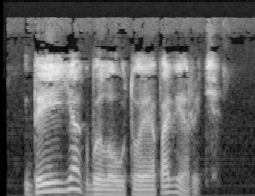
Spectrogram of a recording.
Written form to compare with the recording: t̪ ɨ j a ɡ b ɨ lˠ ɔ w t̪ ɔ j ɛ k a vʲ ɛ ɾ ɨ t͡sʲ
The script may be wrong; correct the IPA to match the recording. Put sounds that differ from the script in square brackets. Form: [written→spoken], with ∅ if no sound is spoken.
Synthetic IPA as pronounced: [t̪→d̪] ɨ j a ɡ b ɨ lˠ ɔ w t̪ ɔ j ɛ [k→p] a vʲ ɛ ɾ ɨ t͡sʲ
